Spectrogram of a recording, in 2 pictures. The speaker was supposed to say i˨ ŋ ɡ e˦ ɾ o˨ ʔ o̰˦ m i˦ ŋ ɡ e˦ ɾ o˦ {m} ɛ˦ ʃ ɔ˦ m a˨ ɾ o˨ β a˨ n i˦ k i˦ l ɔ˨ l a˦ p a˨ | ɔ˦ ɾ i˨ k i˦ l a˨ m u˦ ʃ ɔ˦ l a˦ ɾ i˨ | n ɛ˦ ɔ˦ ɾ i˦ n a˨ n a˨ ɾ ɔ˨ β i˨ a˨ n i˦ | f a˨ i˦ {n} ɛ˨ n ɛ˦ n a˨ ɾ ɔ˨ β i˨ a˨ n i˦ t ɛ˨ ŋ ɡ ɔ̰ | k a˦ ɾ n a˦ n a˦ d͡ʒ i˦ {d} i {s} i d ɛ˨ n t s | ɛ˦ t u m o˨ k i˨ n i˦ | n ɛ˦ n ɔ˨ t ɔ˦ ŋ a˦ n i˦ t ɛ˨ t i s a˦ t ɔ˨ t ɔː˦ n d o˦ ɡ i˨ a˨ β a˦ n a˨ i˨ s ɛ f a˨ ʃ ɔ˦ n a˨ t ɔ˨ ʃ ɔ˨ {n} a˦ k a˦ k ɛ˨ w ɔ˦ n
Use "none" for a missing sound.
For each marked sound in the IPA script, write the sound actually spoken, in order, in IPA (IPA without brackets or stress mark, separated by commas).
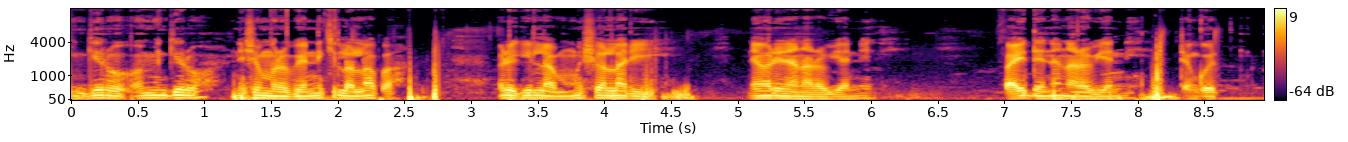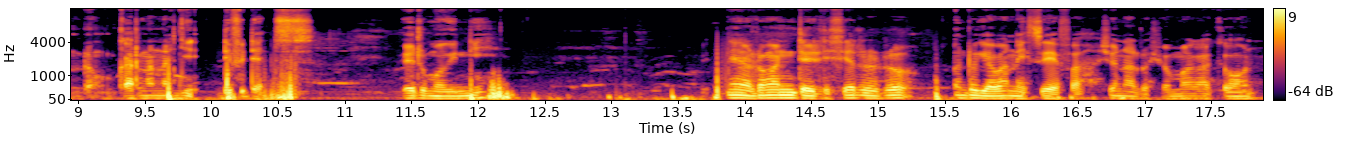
n, d, d, f, m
